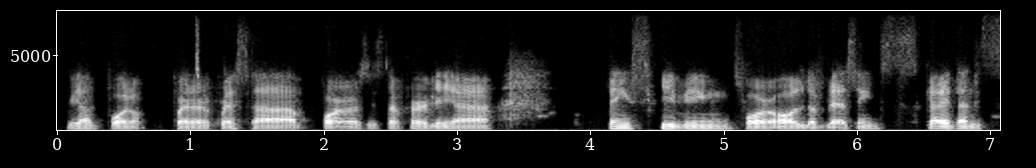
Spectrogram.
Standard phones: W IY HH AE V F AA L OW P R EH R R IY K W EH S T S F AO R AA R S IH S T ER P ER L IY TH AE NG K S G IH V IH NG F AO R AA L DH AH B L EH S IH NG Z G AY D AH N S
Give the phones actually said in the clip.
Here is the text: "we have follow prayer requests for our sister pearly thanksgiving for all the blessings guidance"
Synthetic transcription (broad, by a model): W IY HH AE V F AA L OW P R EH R R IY K W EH S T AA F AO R AA R S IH S T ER F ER L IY T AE NG K S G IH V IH NG F AO R AA L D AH B L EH S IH NG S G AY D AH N S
